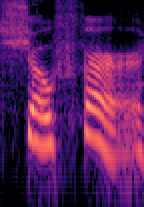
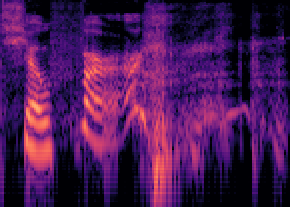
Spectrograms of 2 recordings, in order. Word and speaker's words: chauffeur: A chauffeur is pronounced chauffeur, not chauffeur.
